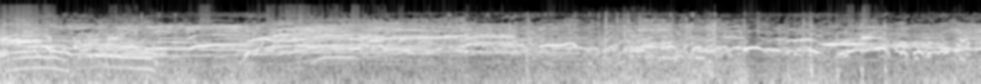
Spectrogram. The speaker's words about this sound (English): So we get a viral video of a very cautious, embarrassed male flight attendant at the bathroom door being egged on by passengers to open it.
